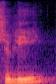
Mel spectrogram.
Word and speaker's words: Scully: My last name is Sully, but in French it's pronounced Sully.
